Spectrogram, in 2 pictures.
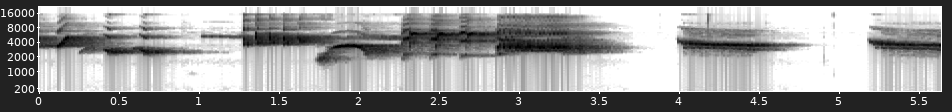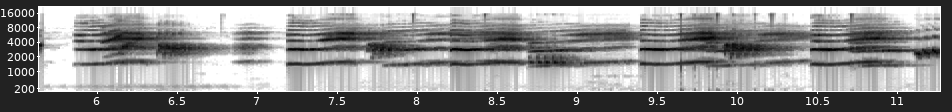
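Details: Asian pied starling lure song for young birds, recorded in the afternoon and showing its fills: scattered whistled and raspy phrases with gaps, then steady layered whistles repeating near the close, over a faint low hum.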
